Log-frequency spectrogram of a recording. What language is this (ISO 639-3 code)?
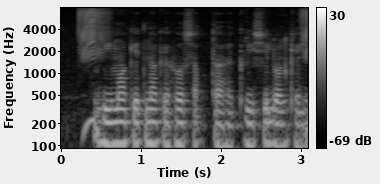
mag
